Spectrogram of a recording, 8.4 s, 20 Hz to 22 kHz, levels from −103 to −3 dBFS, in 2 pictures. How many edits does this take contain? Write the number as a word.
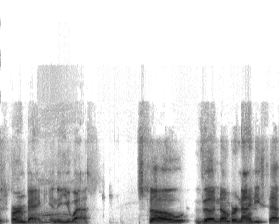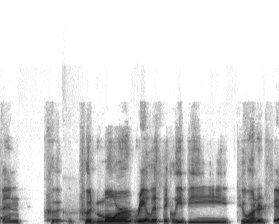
zero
